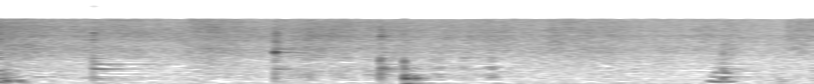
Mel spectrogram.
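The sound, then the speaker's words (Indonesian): Steady sizzling of food sautéing in oil in a wok, broken by several scraping clacks of a spatula stirring, without any talk. “Seandainya kurang minyak, boleh ditambahkan di kualinya, ya.”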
